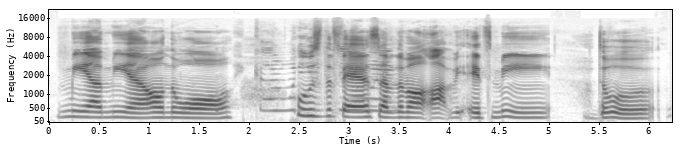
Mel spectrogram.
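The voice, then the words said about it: Poor attempt at Jersey accent. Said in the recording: “what on earth is that sound you are making? That's not a Jersey accent. ... I thought I was really Jersey ... this is so bad ... It's so horrible”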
